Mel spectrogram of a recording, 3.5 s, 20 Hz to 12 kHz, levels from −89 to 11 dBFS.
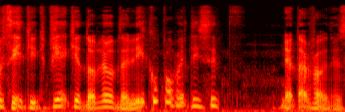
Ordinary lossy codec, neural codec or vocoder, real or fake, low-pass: MP3, 64 kbps; autoencoder, 22.05 kHz, a latent of 192 numbers a frame, VITS, trained on many speakers; fake; 9.9 kHz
